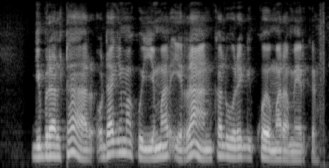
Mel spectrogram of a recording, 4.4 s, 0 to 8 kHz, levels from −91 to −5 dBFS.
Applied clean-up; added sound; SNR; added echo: none; none; none; none.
